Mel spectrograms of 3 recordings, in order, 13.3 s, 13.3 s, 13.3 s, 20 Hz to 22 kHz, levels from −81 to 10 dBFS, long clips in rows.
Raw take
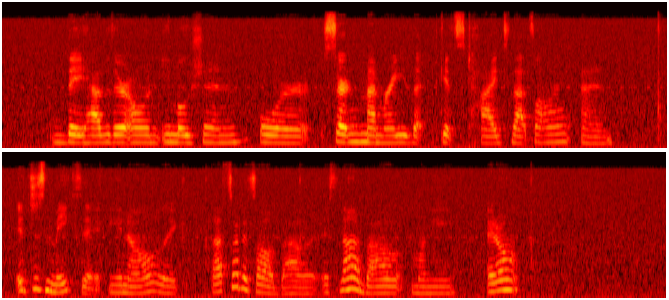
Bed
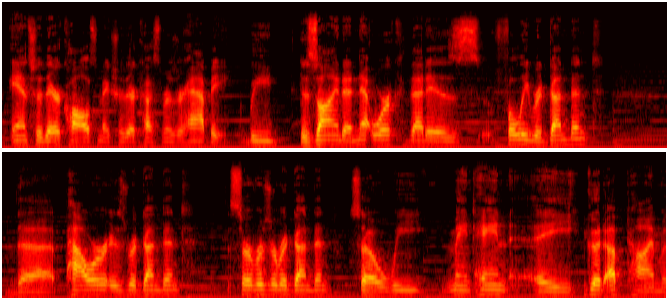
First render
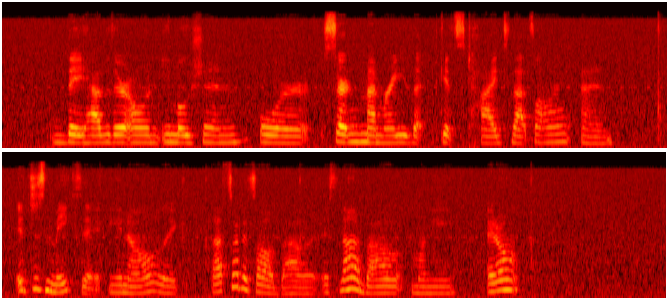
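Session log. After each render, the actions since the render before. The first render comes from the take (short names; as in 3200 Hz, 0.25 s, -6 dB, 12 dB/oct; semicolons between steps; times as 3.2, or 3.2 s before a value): de-hum 60 Hz, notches 2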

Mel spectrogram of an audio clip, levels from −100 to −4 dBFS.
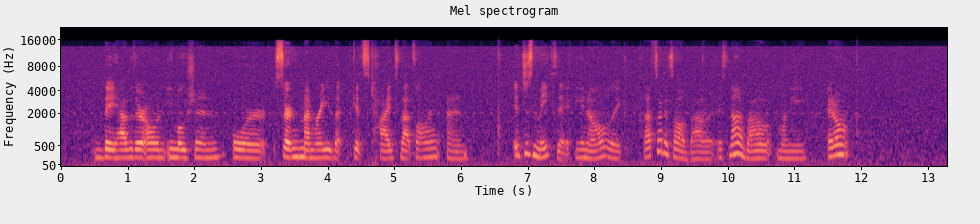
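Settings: denoiser 8 dB, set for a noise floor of -43 dBFS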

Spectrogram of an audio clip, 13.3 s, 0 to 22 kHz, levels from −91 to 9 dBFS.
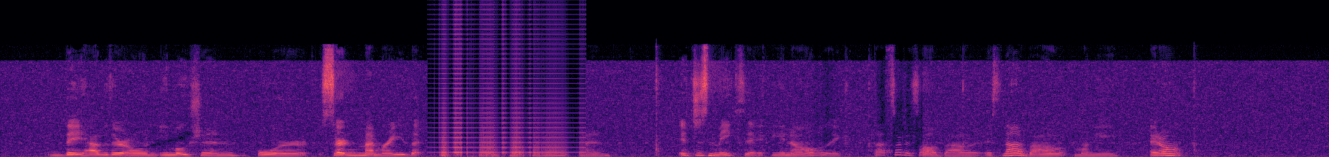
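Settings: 1.16–1.93 bell 880 Hz -> 3400 Hz -12.5 dB 0.33 oct; 4.27–5.86 sample sorter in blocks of 64 samples; 8.13–9.23 compressor, threshold -33 dBFS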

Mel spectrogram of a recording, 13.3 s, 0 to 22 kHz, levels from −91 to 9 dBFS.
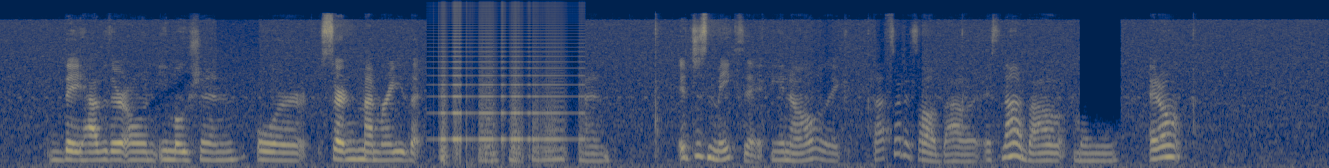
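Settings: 2.17–2.6 high shelf 6400 Hz -8 dB; 10.8–11.22 steep low-pass 790 Hz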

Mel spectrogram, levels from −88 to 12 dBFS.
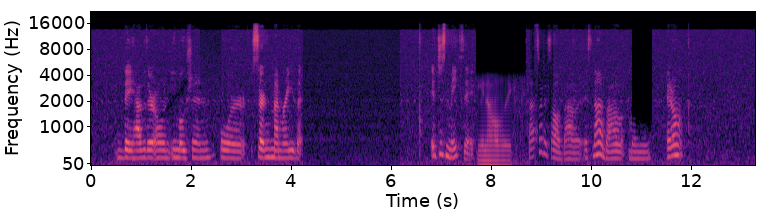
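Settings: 4.23–6.17 room tone; 7.69–8.69 monotone LPC vocoder at 8 kHz 130 Hz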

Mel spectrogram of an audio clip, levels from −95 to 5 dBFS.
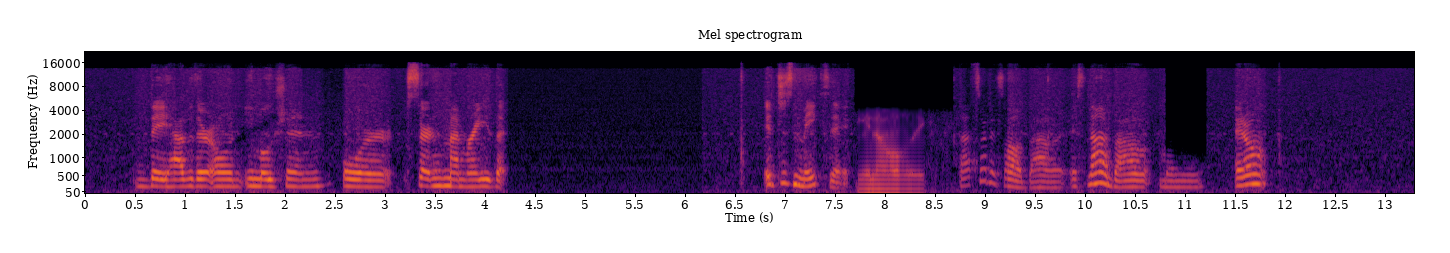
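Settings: limiter -19 dBFS, peak gain reduction 11 dB; upward expander 1.5:1, over -47 dBFS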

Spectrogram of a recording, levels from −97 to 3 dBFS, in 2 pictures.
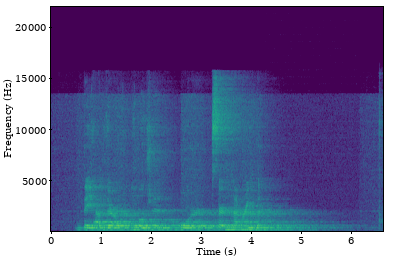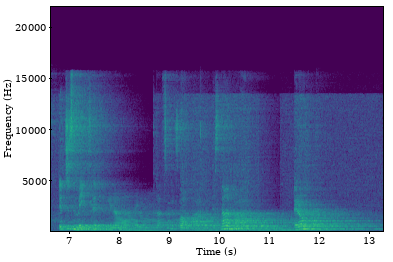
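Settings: bands offset in time highs, lows 0.28 s, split 170 Hz; plate-style reverb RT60 3.9 s, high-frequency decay 0.45×, DRR -1.5 dB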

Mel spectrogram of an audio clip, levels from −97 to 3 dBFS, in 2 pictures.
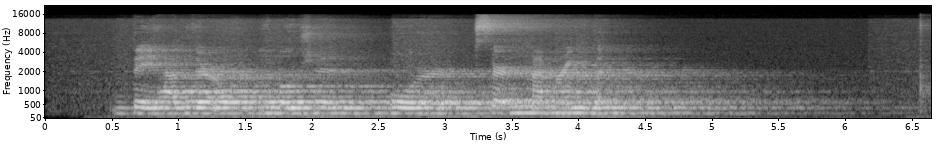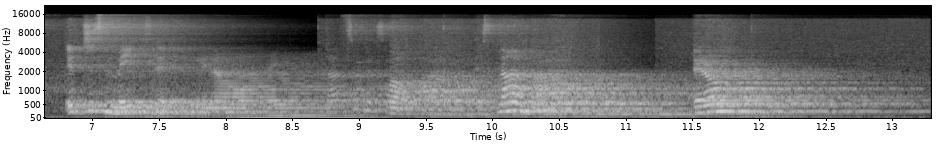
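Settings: gain +9.5 dB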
